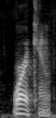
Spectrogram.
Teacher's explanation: La I de ese ing final, la I como una E.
